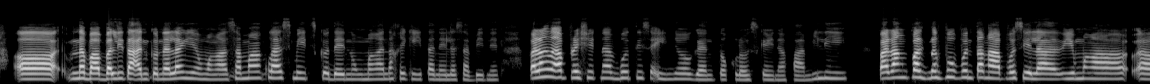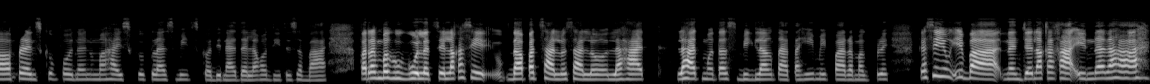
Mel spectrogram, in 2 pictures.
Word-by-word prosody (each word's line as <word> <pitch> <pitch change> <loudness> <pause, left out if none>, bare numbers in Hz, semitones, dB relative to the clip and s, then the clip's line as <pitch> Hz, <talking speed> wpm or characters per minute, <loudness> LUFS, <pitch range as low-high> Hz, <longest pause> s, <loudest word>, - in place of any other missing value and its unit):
ah, 250 -1 +7 0.2
nababalitaan 260 -2 +4
ko 250 - -3
na 245 +1 +2
lang 285 0 +1
yung 255 -3 -8
mga, 235 0 -5
sa 275 - -5
mga 295 +2 -2
classmates 290 -2 -4
ko 275 - -6
din 240 -2 -6
nung 235 0 -14
mga 240 +1 -8
nakikita 245 -3 -12
nila 220 0 -12
sabi 220 0 -14
nila, 215 0 -19 0.2
parang 335 +4 +5
na-appreciate 305 -2 +1
na 290 -1 -6
buti 295 +1 -11
sa 285 - -12
inyo 250 -1 -12
ganito 220 0 -10
close 215 -2 -14
kayo 215 -1 -14
na 210 0 -17
family. 275 +7 -12 0.3
Parang 315 +3 +5
kapag 330 -3 +5
nagpupunta 315 +1 -2
nga 290 -2 +5
po 275 +1 -5
sila 255 -3 0
yung 265 +1 -6
mga, 265 -1 -2 0.3
ah, 245 -1 0
friends 250 -3 -3
ko 260 - -17
po 235 0 -11
na 230 0 -15
ng 230 - -18
mga 230 +1 -11
high 230 - -8
school 235 - -16
classmates 225 0 -14
ko 210 - -16
dinadala 205 0 -11
ko 220 - -14
dito 210 -1 -21
sa 215 0 -17
bahay, 200 +1 -11 0.3
parang 290 +3 +3
magugulat 270 -3 +2
sila 265 +1 0
kasi 315 +11 -4 0.2
dapat 255 +3 +2
salo-salo 235 -3 -2
lahat 240 +1 0 0.3
lahat 265 -1 +4
mo 250 - -10
tapos 255 +1 -6
biglang 235 0 -5
tatahimik 235 +2 -9
para 225 -1 -5
mag-pray. 220 +3 -11 0.3
Kasi 370 +6 0
yung 360 - -4
iba, 270 -8 +4
nandiyan 250 +1 -2
na 275 - -9
kakain 270 -2 +1
na 280 - +3
na 290 0 +3
250 Hz, 195 wpm, -19 LUFS, 230-280 Hz, 0.3 s, ah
